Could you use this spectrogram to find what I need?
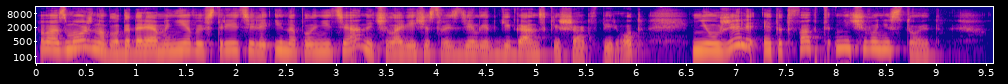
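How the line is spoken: Angry chuckle. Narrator (Russian): Маркус зло хохотнул

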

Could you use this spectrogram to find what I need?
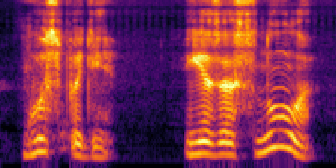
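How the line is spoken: Muttered. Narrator (Russian): пробормотала она

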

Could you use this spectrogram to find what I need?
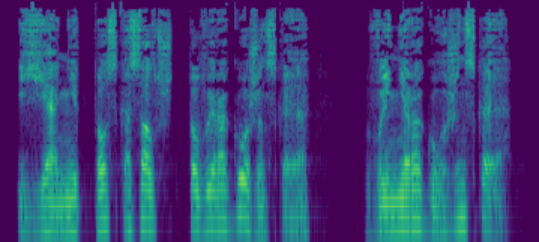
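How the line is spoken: Trembling voice. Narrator (Russian): дрожащим голосом выговорил князь

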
